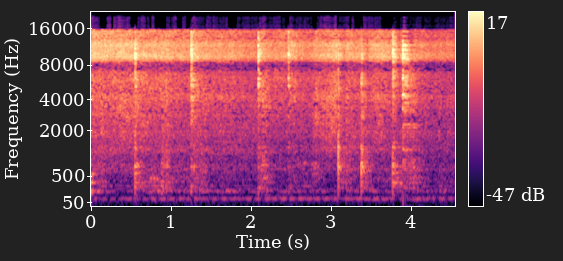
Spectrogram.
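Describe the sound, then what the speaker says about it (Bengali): A spice paste of cumin, ginger, coriander and chili fries in oil, sizzling steadily while a spatula scrapes through it in regular, close strokes about once a second. "দিয়ে মশলাটাকে ভালো করে কষিয়ে নেব।"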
